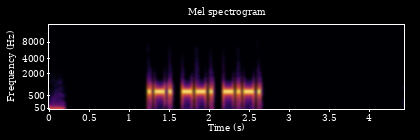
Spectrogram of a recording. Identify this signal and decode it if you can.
Morse code, heard as a keyed tone, about 28 wpm, 700 Hz. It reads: RGC
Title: USA Call Sign Postfixes - 3 Letters 28wpm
